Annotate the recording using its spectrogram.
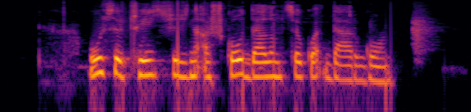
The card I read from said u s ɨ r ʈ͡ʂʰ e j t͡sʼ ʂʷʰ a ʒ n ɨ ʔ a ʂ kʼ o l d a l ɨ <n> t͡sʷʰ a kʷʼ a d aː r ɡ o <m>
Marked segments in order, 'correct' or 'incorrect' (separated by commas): incorrect, incorrect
